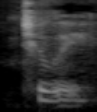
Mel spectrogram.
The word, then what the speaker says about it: Tui: Hope I pronounced that right. Air foil the Firebird. Captain Amelia Chief Tu Tui. Tui. Thank you. Tui.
